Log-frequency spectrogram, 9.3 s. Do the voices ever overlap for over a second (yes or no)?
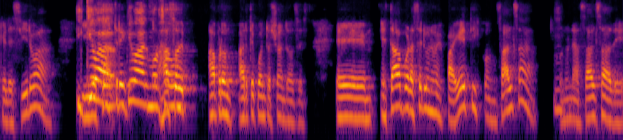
yes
